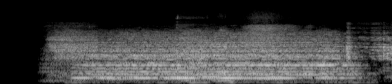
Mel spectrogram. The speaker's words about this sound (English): Oh shit! Train's running through me. Um, it's gonna wait for it to stop.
